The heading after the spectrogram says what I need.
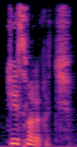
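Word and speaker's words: Dia is Muire duit: Dí is muragach. But it's usually run together as dísmuragach.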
